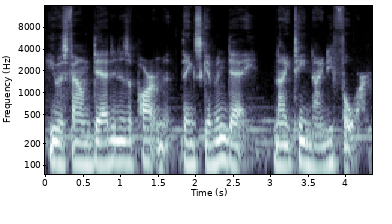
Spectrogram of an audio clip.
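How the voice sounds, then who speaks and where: A man's voice: on the low side, flat delivery, moderate pace, music in the background, lightly acted. A man playing a somber, resolute investigator, narrating an analog horror story in a grave, earnest way.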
